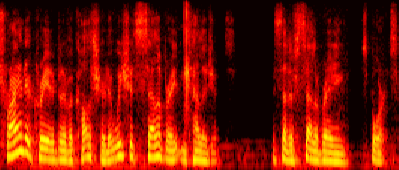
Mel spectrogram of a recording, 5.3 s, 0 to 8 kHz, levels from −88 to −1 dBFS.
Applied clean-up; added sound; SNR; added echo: none; Finger snapping; 11 dB; none.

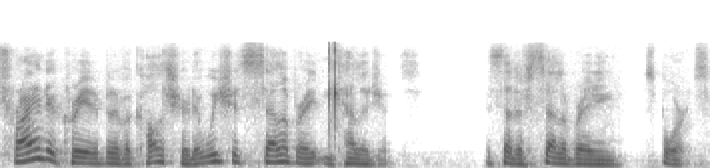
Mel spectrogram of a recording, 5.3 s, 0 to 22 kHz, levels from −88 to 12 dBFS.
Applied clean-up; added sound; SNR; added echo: neural mask model Resemble Enhance denoiser.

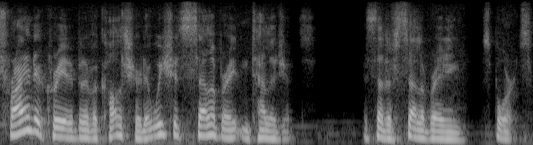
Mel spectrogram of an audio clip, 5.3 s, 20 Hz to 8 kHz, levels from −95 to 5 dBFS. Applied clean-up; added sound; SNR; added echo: none; none; none; none.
